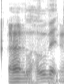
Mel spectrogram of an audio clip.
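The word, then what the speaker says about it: Błachowicz: Blachowicz.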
